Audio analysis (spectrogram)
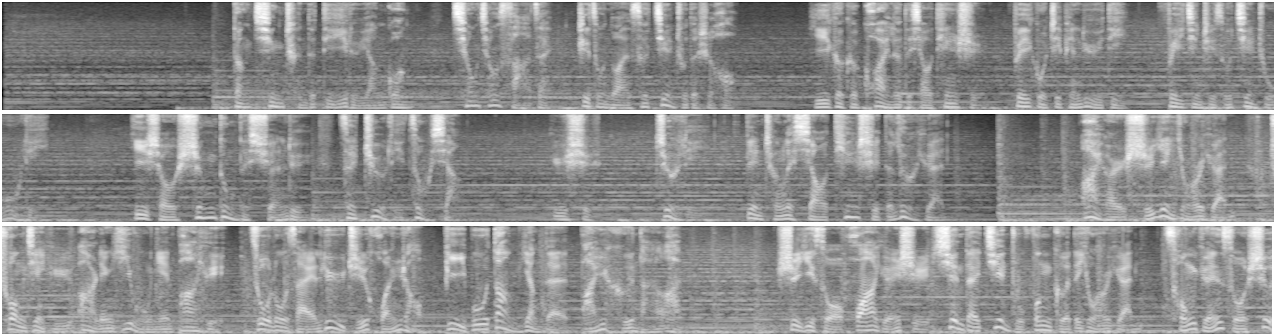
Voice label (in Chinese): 幼儿园温馨舒适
